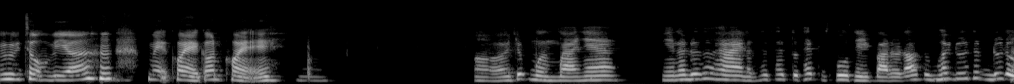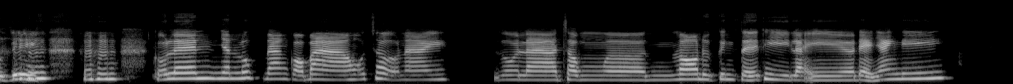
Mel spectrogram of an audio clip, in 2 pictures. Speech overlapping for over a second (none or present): none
